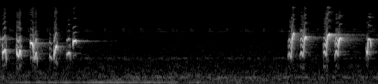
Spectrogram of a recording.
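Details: An orange-bellied flowerpecker sings in a recording used to lure wild birds. It opens with a rapid cluster of sharp chips, then a two-second lull, then another quick cluster of bright chipping notes.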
